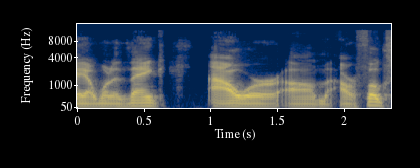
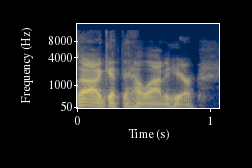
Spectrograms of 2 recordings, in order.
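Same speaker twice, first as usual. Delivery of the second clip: imitated prickly, brusque corporate man voice. Quoting a movie character brushing off a warning: imitating a prickly corporate man. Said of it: "who's all prickly and corporate".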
